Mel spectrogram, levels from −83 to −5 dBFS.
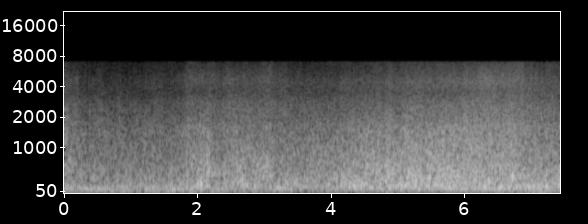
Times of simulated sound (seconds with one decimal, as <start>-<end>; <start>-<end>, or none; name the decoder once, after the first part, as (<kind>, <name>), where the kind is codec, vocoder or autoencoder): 1.7-5.0 (vocoder, BigVGAN v2); 6.2-7.4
